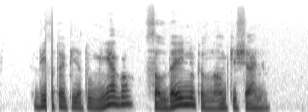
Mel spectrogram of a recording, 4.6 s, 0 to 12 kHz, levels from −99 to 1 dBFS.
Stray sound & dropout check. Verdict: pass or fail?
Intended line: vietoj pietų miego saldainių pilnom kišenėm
fail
